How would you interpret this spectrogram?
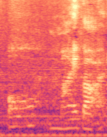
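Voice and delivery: very soft, slow disbelief; stunned hush. Retold or imitated. Storyteller reacting to seeing the girl backstage, stunned hush. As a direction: say it slowly under your breath, stunned.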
